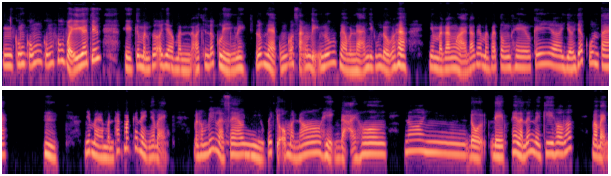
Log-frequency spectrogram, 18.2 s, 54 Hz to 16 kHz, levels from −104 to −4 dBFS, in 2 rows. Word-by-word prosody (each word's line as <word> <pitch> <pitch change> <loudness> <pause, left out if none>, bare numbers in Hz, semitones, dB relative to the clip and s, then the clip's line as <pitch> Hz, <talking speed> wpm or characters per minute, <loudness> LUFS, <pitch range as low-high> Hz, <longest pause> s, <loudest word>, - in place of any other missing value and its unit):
Ừm, 225 0 +2
cũng 240 +2 +1
cũng 265 +5 0
cũng 240 +3 -1
thú 305 +2 0
vị 190 - +7
á 245 - +9
chứ, 335 +3 +4 0.4
thì 185 -2 +3
cứ 215 +5 +1
mình 185 -4 +1
cứ 230 - 0
ở - - -1
giờ 220 -3 +2
mình 165 -3 -2
ở 175 - -2
trên 220 - -1
đất 245 0 -2
liền 165 -6 +3
đi, 185 -1 +1
lúc 230 +2 +1
nào 215 -5 +3
cũng 195 +5 -3
có - - -2
sẵn 210 -3 0
điện 200 0 -1
nước, 230 +3 +3
lúc 270 -1 -7
nào 175 -6 +1
mình 155 0 -1
làm 155 -1 0
cái 200 - +1
gì 200 - 0
cũng 210 +2 -3
được 160 -6 +1
á 195 - 0
ha, 220 -3 +7 0.3
nhưng 200 -2 0
mà 170 - +2
ra 180 +1 +3
ngoài 175 -6 +1
đó 185 - 0
cái 245 - -2
mình 195 -4 -2
phải 195 - -1
tuân 195 -1 -2
theo 195 -1 -1
cái, 245 +4 -2
ơ, 220 -3 +1
giờ 185 -2 +1
giấc 280 +4 +3
của - - -4
người 260 -2 -2
ta. 215 -3 +1 0.6
Ừm, 200 -7 +2 0.4
nhưng 245 0 -2
mà 190 -5 +1
mình 165 -2 -1
thắc 275 - -5
mắc 315 - +3
cái 315 - -3
này 225 - 0
nha 180 +2 -4
bạn, - - -4 0.4
mình - - -3
hông 195 +1 -1
biết 275 +5 -1
là 230 -10 0
sao 210 +4 0
nhiều 185 -7 0
cái 235 - 0
chỗ - - 0
mà 195 -3 -2
nó 220 +8 0
hiện 175 -6 -2
đại 160 0 -3
hơn, 220 +3 +2 0.3
nó 270 +2 -2
nh 225 -4 -2
đồi 175 -3 +1
đẹp 180 -2 +2
hay 245 -1 +2
là 200 - +4
nó 220 +6 +1
này 230 -6 0
kia 225 -1 +1
hơn 225 0 +1
á, 290 +4 0 0.3
mà - - +4
bạn - - 0
210 Hz, 295 wpm, -27 LUFS, 185-235 Hz, 0.6 s, á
